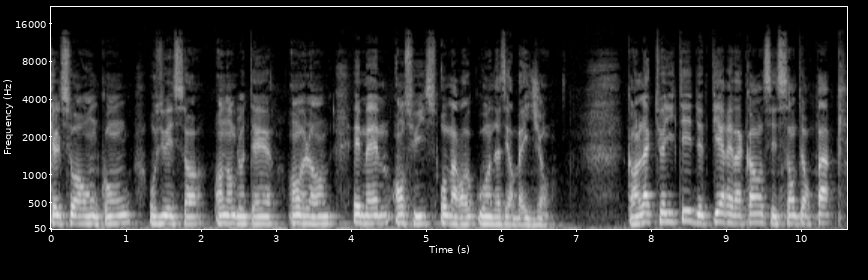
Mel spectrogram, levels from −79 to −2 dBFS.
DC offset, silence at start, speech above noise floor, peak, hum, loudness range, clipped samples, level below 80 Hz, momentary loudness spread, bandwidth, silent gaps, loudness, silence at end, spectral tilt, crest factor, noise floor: under 0.1%; 0 s; 20 dB; -2 dBFS; none; 2 LU; under 0.1%; -38 dBFS; 6 LU; 14 kHz; none; -18 LUFS; 0 s; -5.5 dB/octave; 16 dB; -38 dBFS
